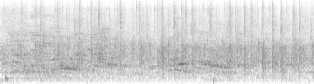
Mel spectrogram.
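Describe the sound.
A church audience claps steadily in dense, continuous applause, with scattered shouts of "I still believe" and raised voices mixed in throughout, loud and sustained for the whole stretch.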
